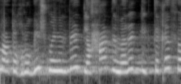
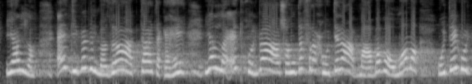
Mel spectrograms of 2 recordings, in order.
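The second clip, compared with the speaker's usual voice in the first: lower, calm comforting voice; gentle reassuring lion; 5 semitones lower than usual. Acted. Lion comforting the lost little one, lower and gentle. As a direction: soothe the crying little one.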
